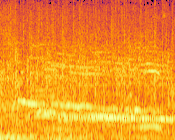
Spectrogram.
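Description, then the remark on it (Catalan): A crowd applauds steadily and loudly for a few seconds for the humorist Peyu, arriving from Osona on Catalunya Ràdio's APM show. Dense clapping with some cheering mixed in, while a faint tonal hum runs beneath. “El Peyu l'aplaudeixen molt.”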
